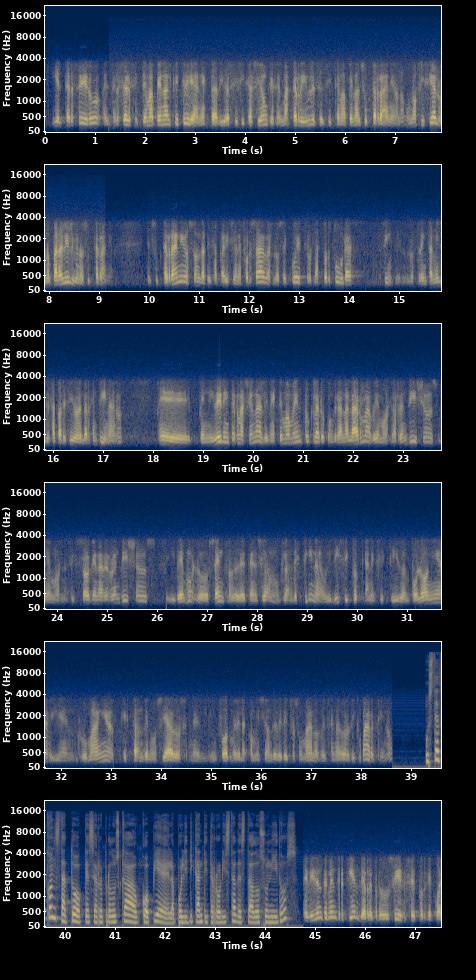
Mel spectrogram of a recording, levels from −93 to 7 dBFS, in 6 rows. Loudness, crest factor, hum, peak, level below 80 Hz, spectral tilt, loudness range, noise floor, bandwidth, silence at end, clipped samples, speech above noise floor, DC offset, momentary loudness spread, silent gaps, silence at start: -22 LUFS; 22 dB; none; 0 dBFS; -62 dBFS; -5 dB/octave; 8 LU; -59 dBFS; 15.5 kHz; 0 s; under 0.1%; 37 dB; under 0.1%; 14 LU; none; 0.15 s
